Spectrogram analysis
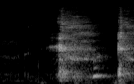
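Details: Adult woman with coughs for a few days, acted in a comedy skit of home-remedy cures: two harsh, explosive cough bursts in a small room.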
